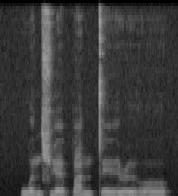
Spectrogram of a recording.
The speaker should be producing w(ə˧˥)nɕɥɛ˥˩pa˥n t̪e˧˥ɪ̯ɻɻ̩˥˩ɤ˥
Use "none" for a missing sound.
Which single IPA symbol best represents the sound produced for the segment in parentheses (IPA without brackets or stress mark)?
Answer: ə˥˧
